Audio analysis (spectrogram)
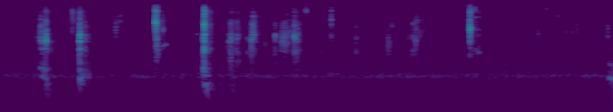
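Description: Food is chewed close to the microphone, giving scattered crisp, crunchy clicks and smacks in irregular bursts over a faint, steady low hum.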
